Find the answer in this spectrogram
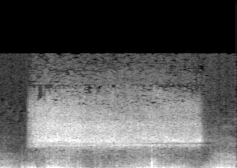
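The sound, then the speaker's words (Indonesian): A voice imitates strong rushing wind with one long, steady hissing shhh, fairly loud, lasting nearly two seconds before cutting off, with faint low murmurs beneath. “Shhh. Angin bertiup kencang bola jadi berputar-putar.”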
